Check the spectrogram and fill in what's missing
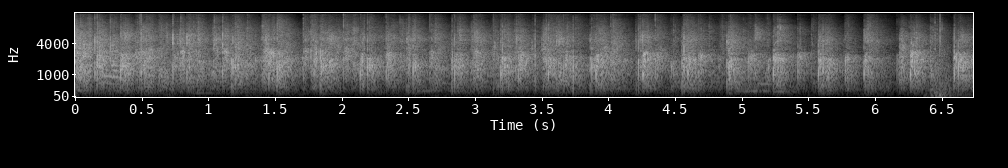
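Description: A church congregation applauding steadily and loudly, with dense, continuous clapping and voices mixed in throughout.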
